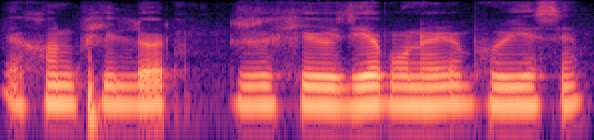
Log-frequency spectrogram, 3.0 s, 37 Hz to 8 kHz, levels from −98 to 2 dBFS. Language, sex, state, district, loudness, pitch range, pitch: Assamese, male, Assam, Sonitpur, -17 LUFS, 140-145 Hz, 145 Hz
